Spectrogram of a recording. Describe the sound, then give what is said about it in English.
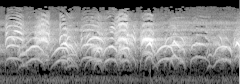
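A great kiskadee calls in a steady stream of loud, high, arching whistled notes that repeat rapidly and overlap one another, with no voices present. “You'd probably also hear the whistled notes of a great kiskadee.”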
